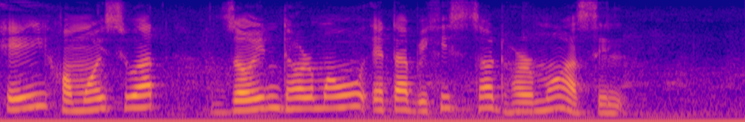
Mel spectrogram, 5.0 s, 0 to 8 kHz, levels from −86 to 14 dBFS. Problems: constant background noise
